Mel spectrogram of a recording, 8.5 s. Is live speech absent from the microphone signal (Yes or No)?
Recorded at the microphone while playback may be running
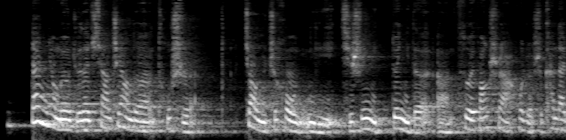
Yes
